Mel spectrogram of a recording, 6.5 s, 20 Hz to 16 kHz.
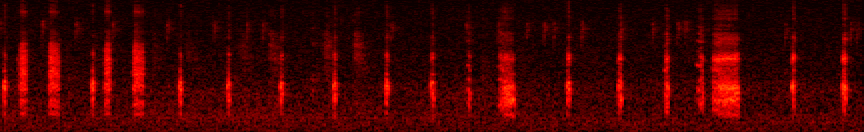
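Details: Dawn hunting with a decoy red-legged partridge, 2023: irregular, spaced, sharp clucking notes, some doubled, with one longer louder rasping burst near the end.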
